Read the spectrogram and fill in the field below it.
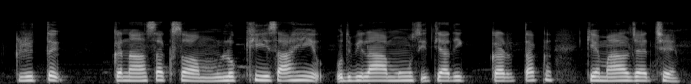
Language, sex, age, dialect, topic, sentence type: Maithili, male, 51-55, Southern/Standard, agriculture, statement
